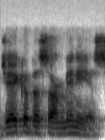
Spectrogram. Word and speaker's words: Jacobus Arminius: which will eventually reach an argument between the followers of John Calvin and the followers of a man named Jacobus Arminius I think is how you say his name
